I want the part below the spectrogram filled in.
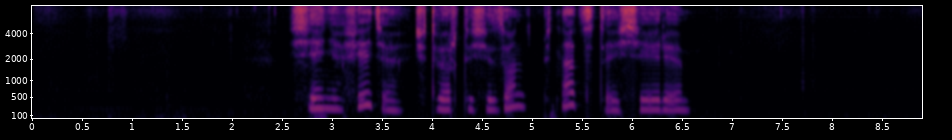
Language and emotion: Russian, sad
